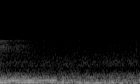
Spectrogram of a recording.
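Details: 2004 Toyota Camry XV30, 2.4L I4, automatic, just started after starter replacement, hot day: low steady idle rumble with no knocking, ticking or grinding; normal idle.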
